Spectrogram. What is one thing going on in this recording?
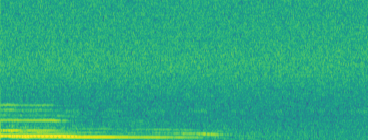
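A wooden flute plays a slow, gliding melody that fades away.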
